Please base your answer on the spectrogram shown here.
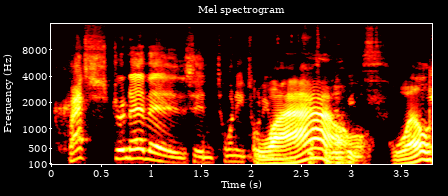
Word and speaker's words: Castroneves: What was the average speed of the race of winner Helio Castroneves in 2021?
